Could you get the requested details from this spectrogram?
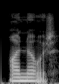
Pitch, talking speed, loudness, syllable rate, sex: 165 Hz, 300 wpm, -16 LUFS, 7.7 syllables/s, female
